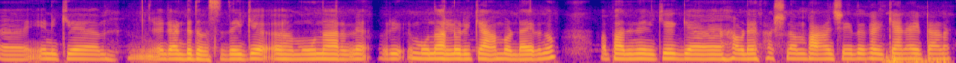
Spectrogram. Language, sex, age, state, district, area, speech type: Malayalam, female, 30-45, Kerala, Kottayam, rural, spontaneous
